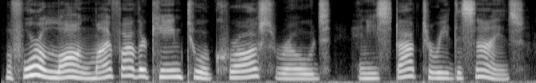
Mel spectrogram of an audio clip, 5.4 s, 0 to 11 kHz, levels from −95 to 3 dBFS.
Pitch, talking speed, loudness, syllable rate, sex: 235 Hz, 170 wpm, -16 LUFS, 4.1 syllables/s, female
